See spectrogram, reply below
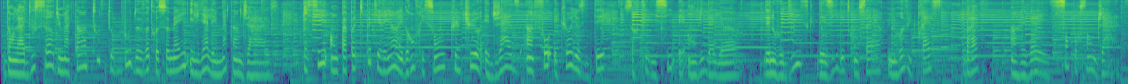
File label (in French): FR Matins Jazz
